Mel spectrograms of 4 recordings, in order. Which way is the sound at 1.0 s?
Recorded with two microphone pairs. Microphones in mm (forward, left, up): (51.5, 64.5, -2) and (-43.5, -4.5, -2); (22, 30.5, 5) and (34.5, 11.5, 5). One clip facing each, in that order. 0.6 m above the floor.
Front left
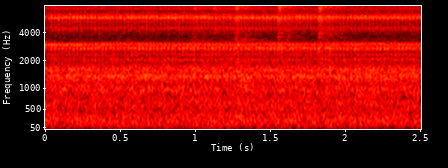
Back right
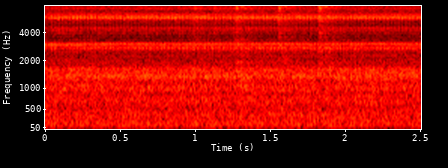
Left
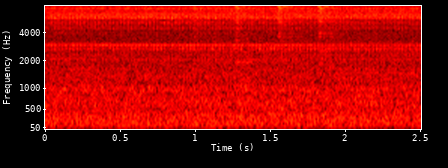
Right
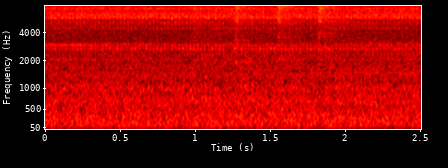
10° left.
